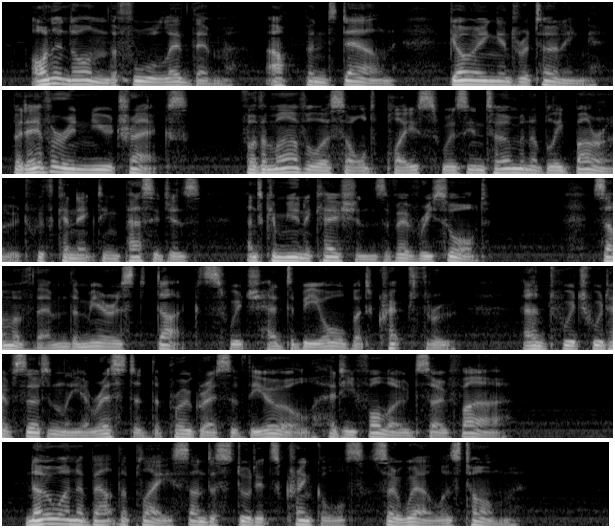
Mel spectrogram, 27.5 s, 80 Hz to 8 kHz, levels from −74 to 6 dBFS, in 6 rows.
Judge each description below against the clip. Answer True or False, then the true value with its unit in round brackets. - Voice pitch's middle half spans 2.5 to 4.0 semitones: False (4.7 semitones)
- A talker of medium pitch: False (115 Hz)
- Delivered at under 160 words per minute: False (165 wpm)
